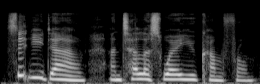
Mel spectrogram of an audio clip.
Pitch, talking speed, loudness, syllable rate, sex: 225 Hz, 230 wpm, -16 LUFS, 4.8 syllables/s, female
